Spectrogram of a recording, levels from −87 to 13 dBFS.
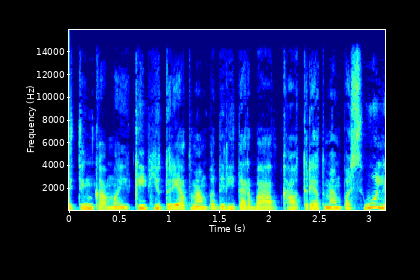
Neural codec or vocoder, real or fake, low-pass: none; real; 14.4 kHz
